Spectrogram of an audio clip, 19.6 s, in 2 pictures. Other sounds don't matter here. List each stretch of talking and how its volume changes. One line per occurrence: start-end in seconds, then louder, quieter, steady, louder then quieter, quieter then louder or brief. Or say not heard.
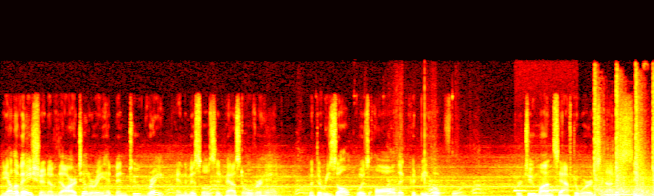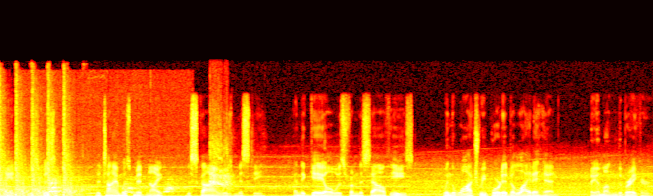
0.0-19.5 steady.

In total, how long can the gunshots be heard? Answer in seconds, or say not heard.
2 s.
